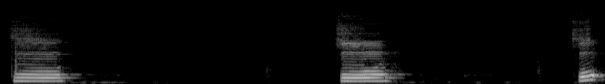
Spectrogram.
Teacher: Zhi is a retroflex sound. Your tongue should curl slightly backwards. The tip of the tongue touches the hard palate. The roof of your mouth slightly behind the teeth.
